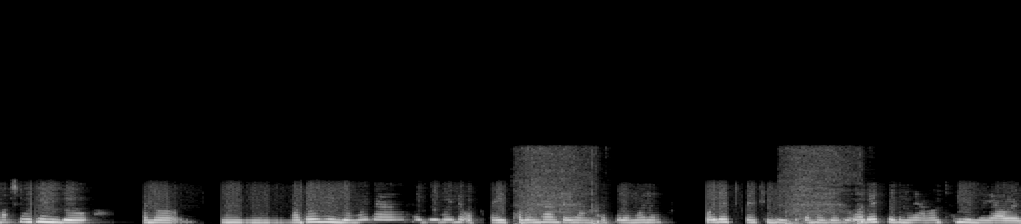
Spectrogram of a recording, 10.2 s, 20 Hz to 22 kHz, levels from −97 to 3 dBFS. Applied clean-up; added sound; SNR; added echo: classical method log-MMSE.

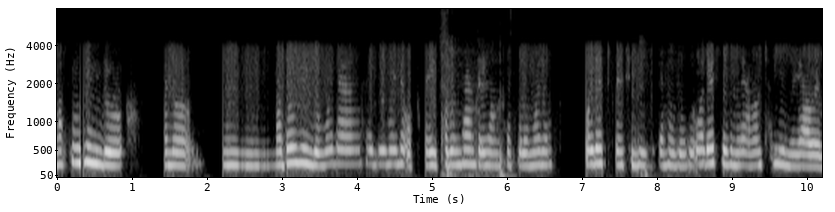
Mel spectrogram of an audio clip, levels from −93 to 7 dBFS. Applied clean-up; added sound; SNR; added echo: neural mask model DeepFilterNet 3.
